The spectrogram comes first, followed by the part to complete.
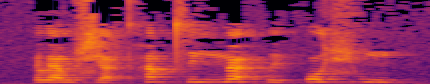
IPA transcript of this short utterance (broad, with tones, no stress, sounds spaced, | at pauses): l a˨˩ w ɕ a˨ ʔ t̪ʰ ã˦ p̚ t͡s ĩ˧ ŋ n̪ a˦ ʔ p e˨ ʔ p ɔ˥˧ ɕ u˥˧ ŋ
